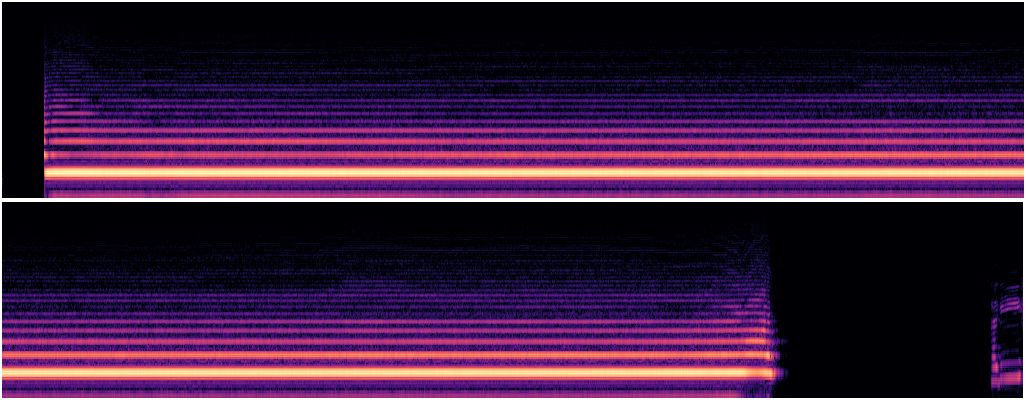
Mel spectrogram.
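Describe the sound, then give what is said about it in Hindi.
A conch shell is blown before an aarti at a Shrimad Bhagavatam week gathering, in one long, loud, unbroken blast. The steady, horn-like tone is rich in overtones and holds for about twenty seconds before cutting off abruptly. No one speaks. “आपका शंखनाद ना हो और आपके आपके भी श्रीमुख से हम आरती हम ना सुने तो हमारे सबका दिन कंप्लीट नहीं होता”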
